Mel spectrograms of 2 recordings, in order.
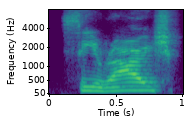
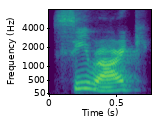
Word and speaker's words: CRARC: People have problems pronouncing it. They think Siraj, Kiraj, how do you pronounce it? It's Sirark, and it's a combination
